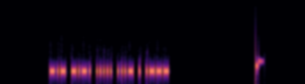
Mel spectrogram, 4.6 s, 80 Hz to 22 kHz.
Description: Morse code, heard as a keyed tone, about 41 wpm, 700 Hz. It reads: KC5VEJ
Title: USA Call Signs - 6 Characters - 3x Character Spacing - 45wpm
